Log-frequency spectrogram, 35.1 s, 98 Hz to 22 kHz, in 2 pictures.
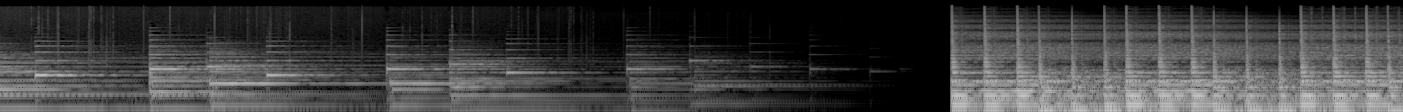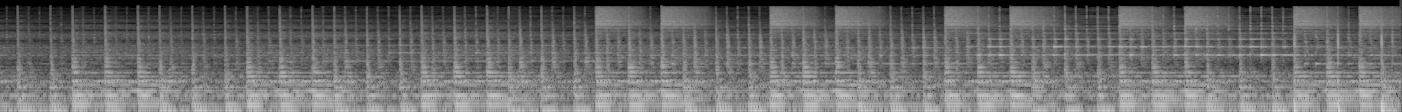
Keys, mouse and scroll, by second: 0.1 space, 0.7-1.7 ctrl+click, 1.0 ctrl+space, 1.6 space, 1.7-2.2 click, 2.0 space, 3.0 click, 3.8-4.8 ctrl+space, 4.8 space, 5.0-6.6 click, 8.2 click, 12.3 Up, 12.6 click, 14.8 typing, 16.6 click, 20.7 right click, 21.3 click, 22.9 typing, 23.0 ctrl+d, 23.5 click, 26.3 right click, 26.7 click, 27.3 scroll down 1, 28.0 click, 32.4 right click, 33.8 ctrl+d, 34.0 space, 34.4 click.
